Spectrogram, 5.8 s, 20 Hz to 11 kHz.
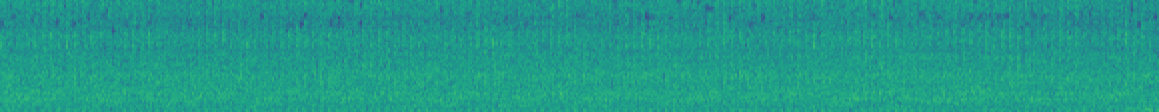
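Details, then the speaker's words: Troy-Bilt TB130 21in push mower with Honda GCV160 engine, previously wouldn't start, old oil not yet changed: crisp regular beat at steady speed, no stumbles or knocks; normal running. "sound too bad don't sound too bad let's start it up again sounds pretty good now"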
